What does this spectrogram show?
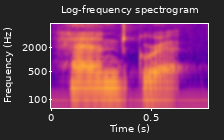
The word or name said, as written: handgrip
